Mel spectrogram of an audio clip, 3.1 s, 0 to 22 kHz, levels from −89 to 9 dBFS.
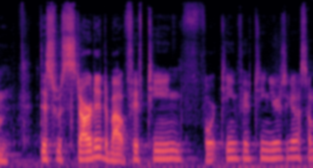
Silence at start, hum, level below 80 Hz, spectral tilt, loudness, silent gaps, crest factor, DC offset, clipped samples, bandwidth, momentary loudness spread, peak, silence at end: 0 s; none; -54 dBFS; -4 dB/octave; -24 LUFS; none; 22 dB; under 0.1%; under 0.1%; over 20 kHz; 14 LU; -2 dBFS; 0 s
